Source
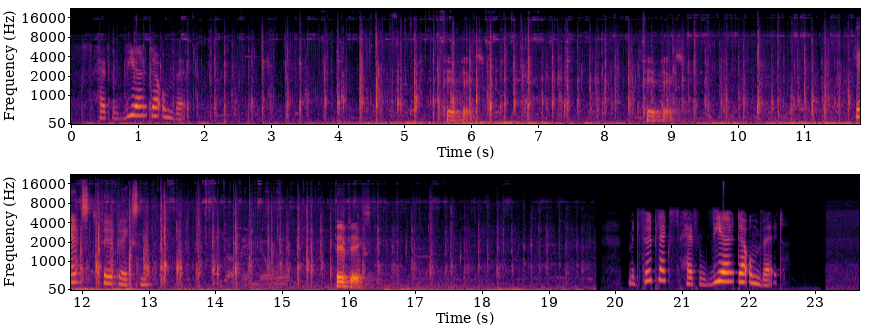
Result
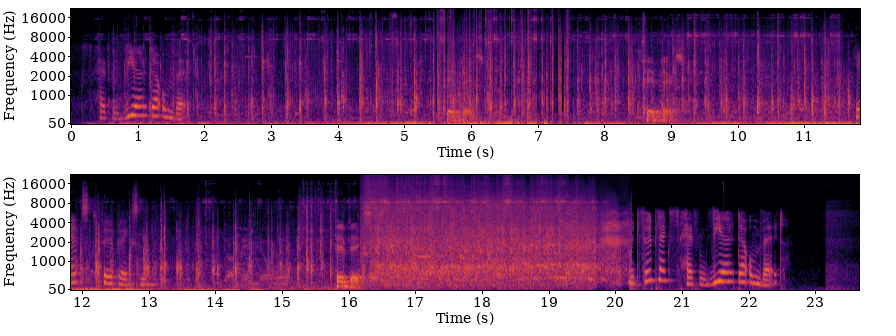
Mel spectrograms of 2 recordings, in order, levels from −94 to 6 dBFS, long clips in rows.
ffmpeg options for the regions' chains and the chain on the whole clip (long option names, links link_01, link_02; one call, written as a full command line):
ffmpeg -i in.wav -filter_complex "[0:a]asettb=1/sr,asplit=3[link_01][link_02][link_03];[link_01]atrim=end=5.434[link_04];[link_02]atrim=start=5.43:end=7.53,asetpts=PTS-STARTPTS,afade=type=in:duration=0.004:curve=qsin,afade=type=out:start_time=2.096:duration=0.004:curve=qsin,aeval=exprs='(tanh(25.1*val(0)+0.35)-tanh(0.35))/25.1':channel_layout=same,acrusher=bits=5:mix=0:aa=0.5[link_05];[link_03]atrim=start=7.526[link_06];[link_04][link_05]acrossfade=duration=0.004:curve1=hsin:curve2=qsin[link_07];[link_07][link_06]acrossfade=duration=0.004:curve1=qsin:curve2=hsin,asettb=1/sr,asplit=3[link_08][link_09][link_10];[link_08]atrim=end=11.584[link_11];[link_09]atrim=start=11.58:end=15.25,asetpts=PTS-STARTPTS,afade=type=in:duration=0.004:curve=qsin,afade=type=out:start_time=3.666:duration=0.004:curve=qsin,lowpass=frequency=1400:poles=1,tremolo=f=1.4:d=0.43[link_12];[link_10]atrim=start=15.246[link_13];[link_11][link_12]acrossfade=duration=0.004:curve1=hsin:curve2=qsin[link_14];[link_14][link_13]acrossfade=duration=0.004:curve1=qsin:curve2=hsin,asettb=1/sr,asplit=3[link_15][link_16][link_17];[link_15]atrim=end=16.164[link_18];[link_16]atrim=start=16.16:end=20.24,asetpts=PTS-STARTPTS,afade=type=in:duration=0.004:curve=qsin,afade=type=out:start_time=4.076:duration=0.004:curve=qsin,highpass=200,aecho=1:1:191:0.211,atrim=end_sample=179928,asplit=2[link_19][link_20];[link_20]highpass=frequency=720:poles=1,volume=38dB,asoftclip=type=tanh:threshold=-26dB[link_21];[link_19][link_21]amix=inputs=2:normalize=0,lowpass=frequency=5400:poles=1,volume=-6dB[link_22];[link_17]atrim=start=20.236[link_23];[link_18][link_22]acrossfade=duration=0.004:curve1=hsin:curve2=qsin[link_24];[link_24][link_23]acrossfade=duration=0.004:curve1=qsin:curve2=hsin,acrossover=split=200[link_25][link_26];[link_26]acompressor=threshold=-35dB:ratio=4[link_27];[link_25][link_27]amix=inputs=2:normalize=0,bandreject=frequency=50:width_type=h:width=6,bandreject=frequency=100:width_type=h:width=6,bandreject=frequency=150:width_type=h:width=6,bandreject=frequency=200:width_type=h:width=6,bandreject=frequency=250:width_type=h:width=6,bandreject=frequency=300:width_type=h:width=6,bandreject=frequency=350:width_type=h:width=6,dynaudnorm=framelen=150:gausssize=7:maxgain=13dB,volume=-7.5dB" out.wav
